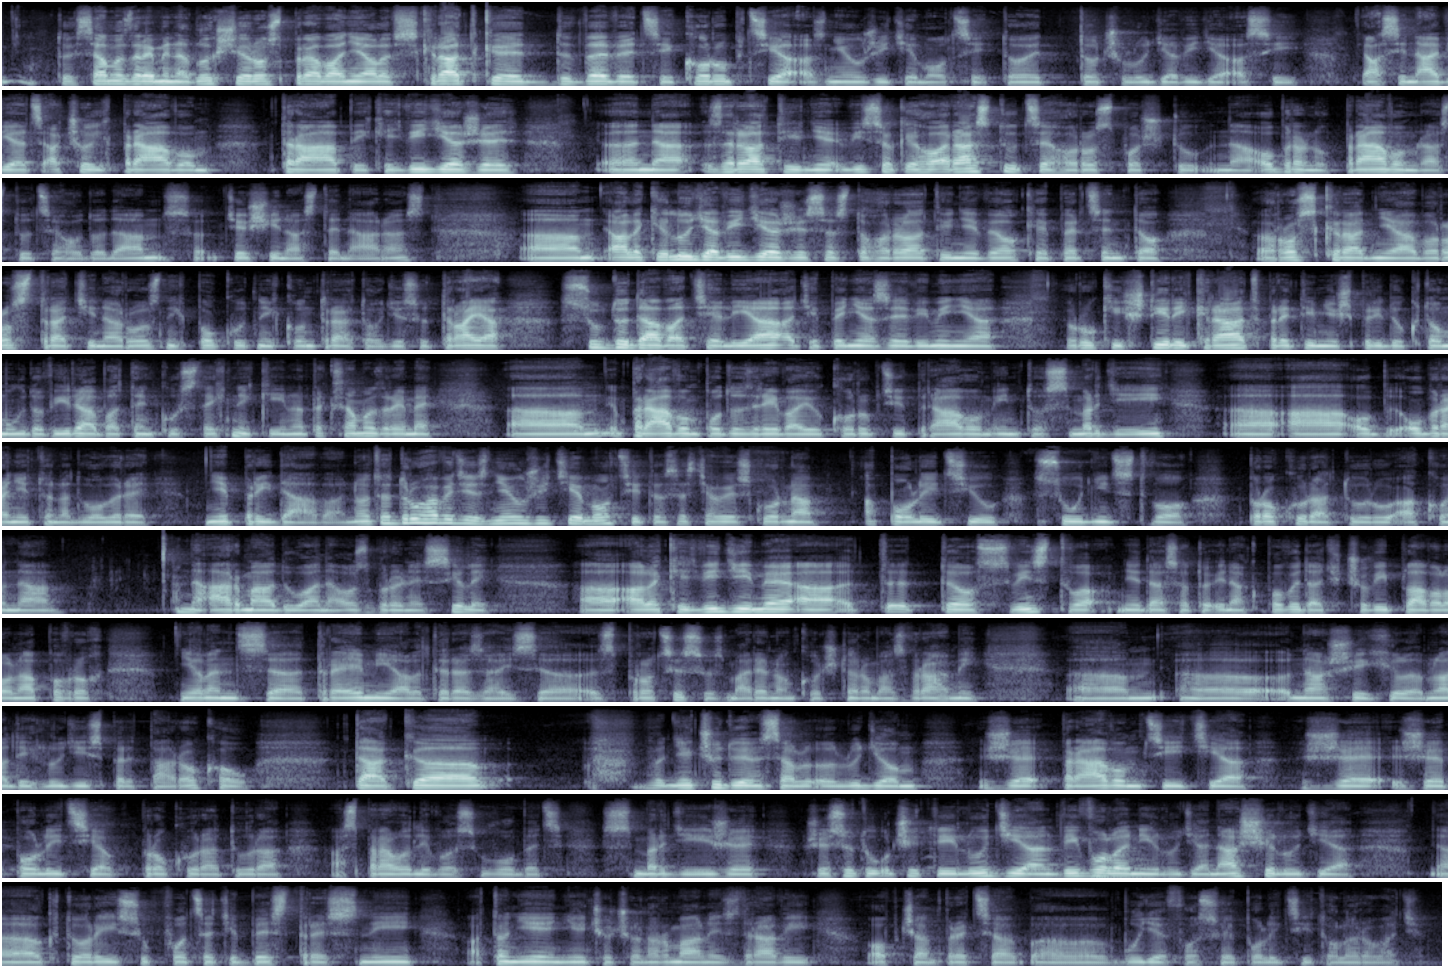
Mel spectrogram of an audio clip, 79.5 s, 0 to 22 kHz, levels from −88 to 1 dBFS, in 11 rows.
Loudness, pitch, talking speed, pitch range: -20 LUFS, 110 Hz, 160 wpm, 105-120 Hz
